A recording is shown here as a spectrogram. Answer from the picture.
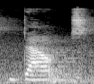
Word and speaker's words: doubt: So the general rule for the silent B is in words like debt, doubt, and subtle, the B comes before letter T. So we pronounce the T, but we do not pronounce the B.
